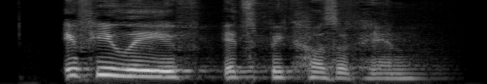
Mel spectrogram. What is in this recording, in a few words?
Voice Acting es F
